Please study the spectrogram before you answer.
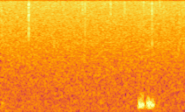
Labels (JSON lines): {"label": "ambient", "recorder": "HydroMoth"}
